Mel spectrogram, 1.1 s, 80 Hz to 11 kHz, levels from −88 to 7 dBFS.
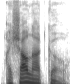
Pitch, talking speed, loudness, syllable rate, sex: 95 Hz, 225 wpm, -19 LUFS, 4.2 syllables/s, male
